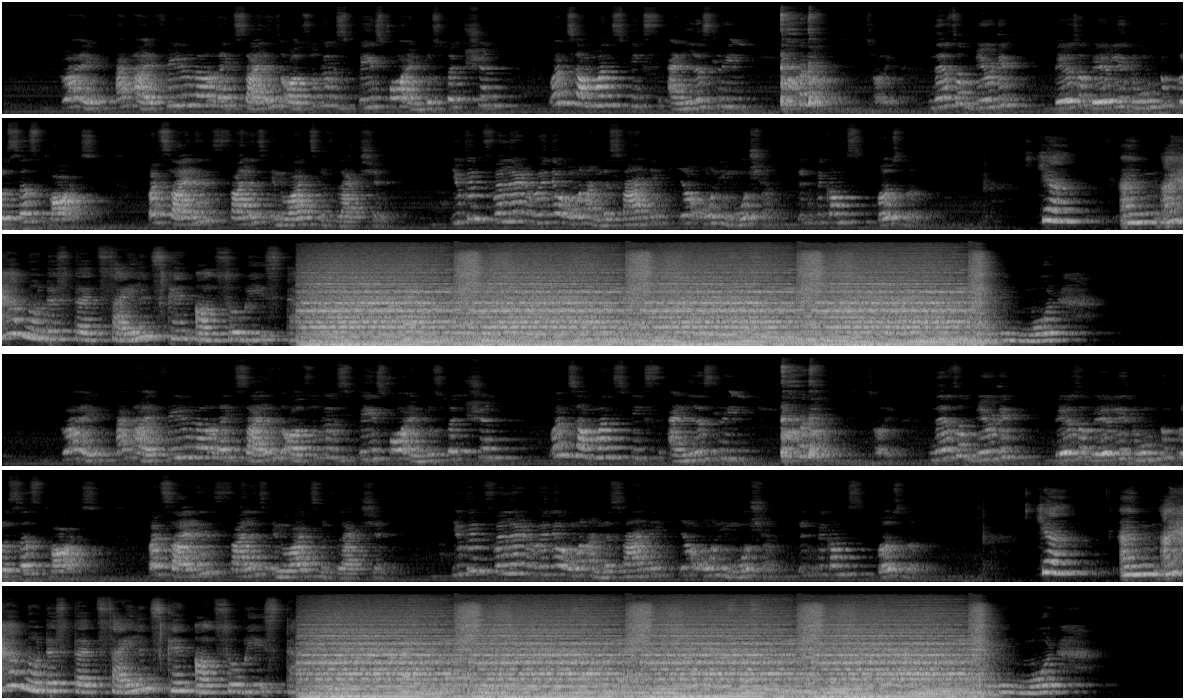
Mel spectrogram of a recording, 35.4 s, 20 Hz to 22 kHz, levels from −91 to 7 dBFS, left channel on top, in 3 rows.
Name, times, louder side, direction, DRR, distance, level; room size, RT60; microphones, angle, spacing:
voice 1, 0.6-5.0 5.5-7.5 7.8-8.3 8.7-8.9 9.3-10.1 10.5-12.7 13.3-15.6 16.3-19.5 19.8-20.3 20.6-21.0, left 1 dB, 80° left, -1 dB, 0.8 m, -36 dB
voice 2, 22.2-22.5 23.0-34.5, right 1 dB, 90° right, -1 dB, 0.7 m, -34 dB
sound 1, 26.6-33.4, equal, 5° left, 0.4 m, -22 dB
2.2 x 2.1 x 2.6 m, 0.64 s
head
